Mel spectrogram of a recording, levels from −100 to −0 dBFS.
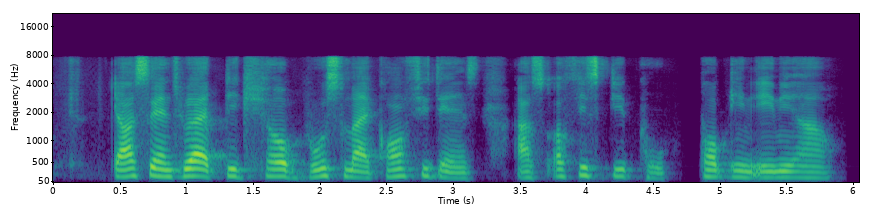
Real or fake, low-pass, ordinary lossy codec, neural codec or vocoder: fake; none; none; codec, 16 kHz, 1 kbps, FunCodec, trained on Chinese and English, 50 frames a second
